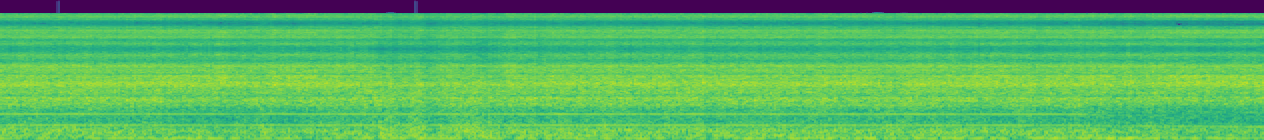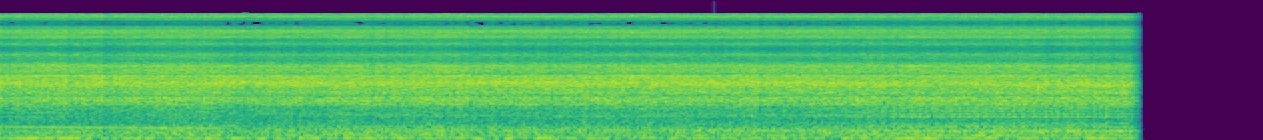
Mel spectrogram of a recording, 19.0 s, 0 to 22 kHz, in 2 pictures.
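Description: Suzuki GSX-R 1100 inline-four running hard at high road speed, its steady engine note half buried under wind rush on the microphone. About eight seconds in, the engine note falls slightly. The sound cuts off abruptly near the end.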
